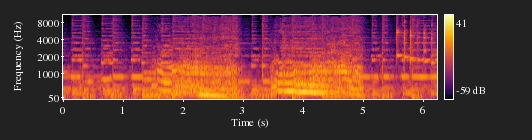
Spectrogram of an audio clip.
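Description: Two lion roars, the second louder, each falling in pitch, over children's background music with plucked notes.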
